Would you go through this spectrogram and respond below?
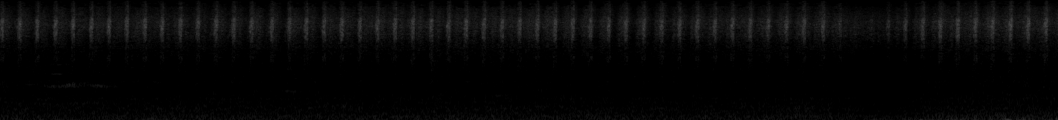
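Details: Gomphocerus sibiricus grasshopper stridulating during sexual behaviour: a steady train of dry, hissing rasps, about three per second and highly regular, continuing for over ten seconds with a faint low rumble beneath.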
